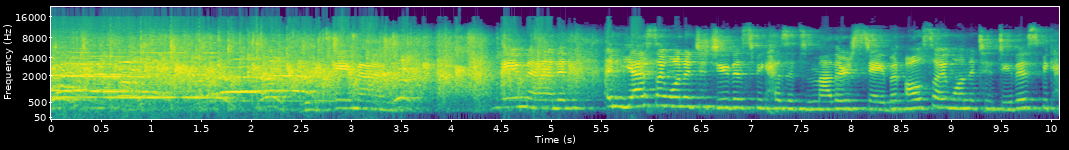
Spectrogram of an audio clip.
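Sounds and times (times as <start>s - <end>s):
audience applause: 0.0s - 5.6s
speech: 6.7s - 10.0s.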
